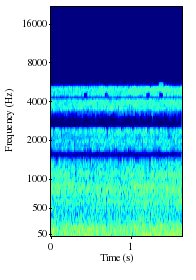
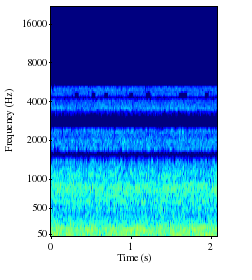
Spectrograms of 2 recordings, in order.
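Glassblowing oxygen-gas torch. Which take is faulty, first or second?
first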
